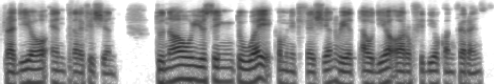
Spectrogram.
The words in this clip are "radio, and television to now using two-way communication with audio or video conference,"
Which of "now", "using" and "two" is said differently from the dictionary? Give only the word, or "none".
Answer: using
